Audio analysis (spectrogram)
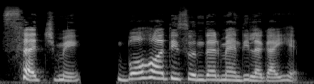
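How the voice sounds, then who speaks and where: A woman's voice: mid-range voice, expressive, measured pace, fairly bright tone. A woman voicing a kind, encouraging married neighbour in a cartoon story.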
